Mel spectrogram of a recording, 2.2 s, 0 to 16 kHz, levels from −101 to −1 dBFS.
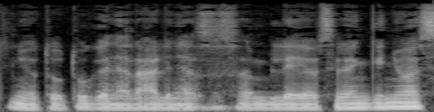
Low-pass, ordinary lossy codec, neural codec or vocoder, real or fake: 14.4 kHz; MP3, 64 kbps; vocoder, 44.1 kHz, 128 mel bands, Pupu-Vocoder; fake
